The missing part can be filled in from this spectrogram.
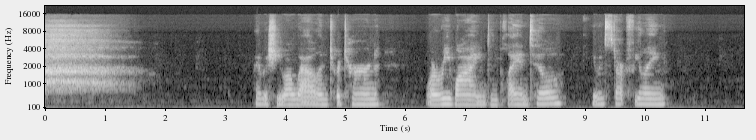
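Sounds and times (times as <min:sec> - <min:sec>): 
deep breath in and out: 0:00.0 - 0:01.8
speech: 0:03.5 - 0:05.7, 0:06.4 - 0:10.5.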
